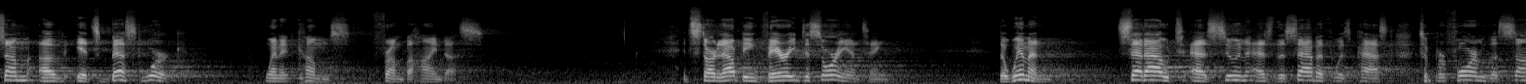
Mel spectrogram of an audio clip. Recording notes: Sermons from Old South Church in Boston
